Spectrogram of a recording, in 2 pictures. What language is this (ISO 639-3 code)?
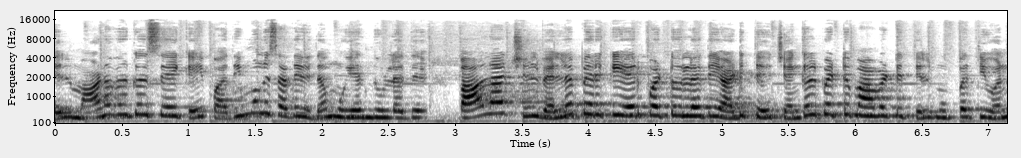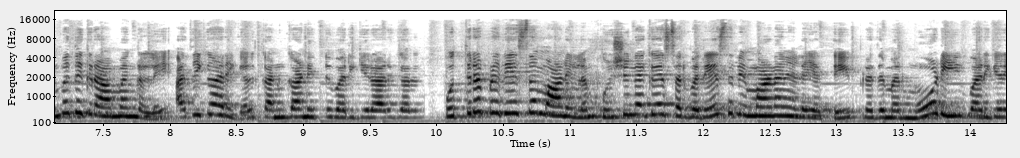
tam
